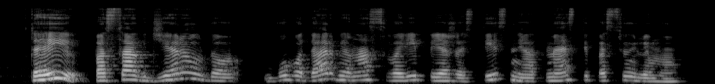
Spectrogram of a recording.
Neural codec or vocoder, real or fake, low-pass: none; real; 14.4 kHz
